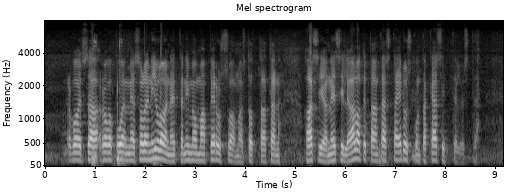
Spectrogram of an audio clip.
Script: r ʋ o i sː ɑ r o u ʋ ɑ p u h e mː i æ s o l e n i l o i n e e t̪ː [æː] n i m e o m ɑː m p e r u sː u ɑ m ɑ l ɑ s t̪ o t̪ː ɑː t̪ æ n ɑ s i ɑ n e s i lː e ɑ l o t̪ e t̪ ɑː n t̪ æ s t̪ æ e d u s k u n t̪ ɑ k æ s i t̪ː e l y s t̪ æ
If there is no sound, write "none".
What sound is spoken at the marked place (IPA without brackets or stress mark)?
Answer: æ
